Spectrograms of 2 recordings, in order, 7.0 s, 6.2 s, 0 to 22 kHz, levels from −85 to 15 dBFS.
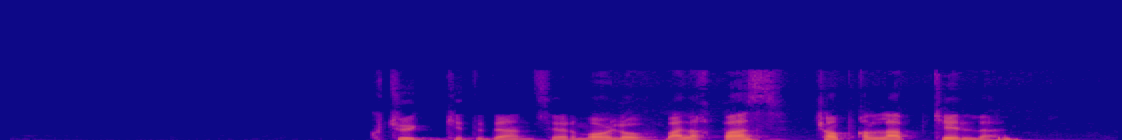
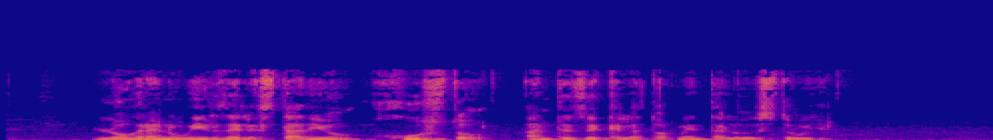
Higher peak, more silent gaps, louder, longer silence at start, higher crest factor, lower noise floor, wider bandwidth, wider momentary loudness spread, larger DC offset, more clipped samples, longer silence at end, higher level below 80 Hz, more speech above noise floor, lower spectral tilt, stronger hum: about the same, -8 dBFS vs -10 dBFS; neither; about the same, -29 LUFS vs -27 LUFS; first, 2.35 s vs 0.6 s; first, 24 dB vs 18 dB; first, -83 dBFS vs -63 dBFS; about the same, 11.5 kHz vs 11.5 kHz; first, 14 LU vs 10 LU; neither; neither; second, 0.65 s vs 1 s; second, -56 dBFS vs -50 dBFS; first, 54 dB vs 37 dB; first, -6.5 dB/octave vs -5 dB/octave; neither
